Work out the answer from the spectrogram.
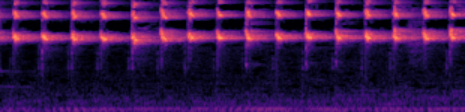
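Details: A lovebird gives a regular ticking series of thin, piercing chirps, about two and a half per second, steady and even.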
